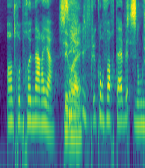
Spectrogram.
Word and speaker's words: entrepreneuriat: Alors, ça s'écrit entrepreneuriat, on le prononce entrepreneuriat.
